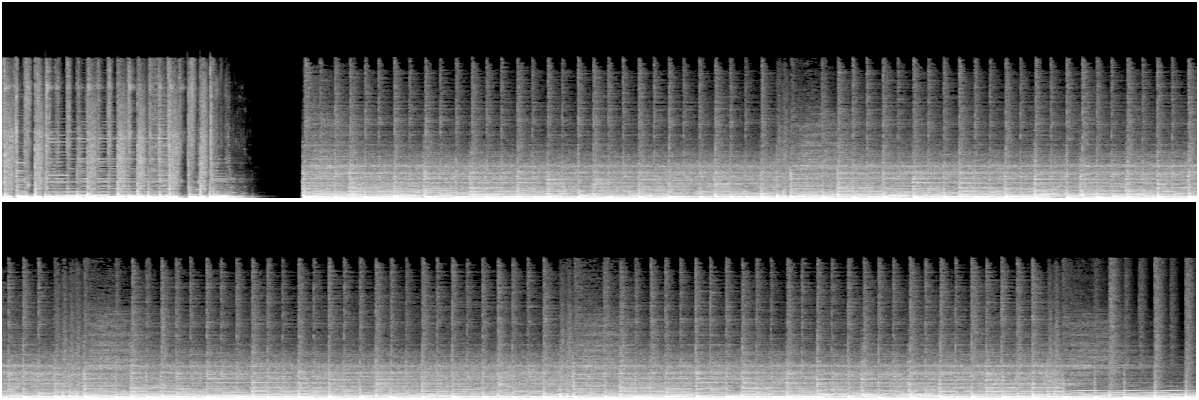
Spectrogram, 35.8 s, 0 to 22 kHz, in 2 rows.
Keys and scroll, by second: 13.6 r, 26.9 ctrl+s.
